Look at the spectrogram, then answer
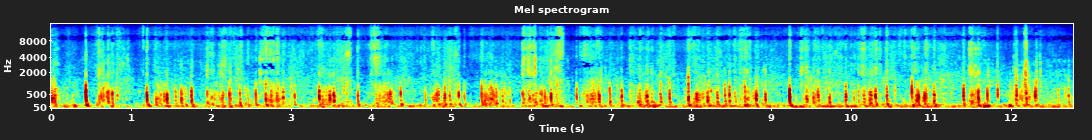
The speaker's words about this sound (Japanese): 久しぶりの公園ですねここはねはい雪がいっぱい綺麗に残ってるんで雪を歩こうとお楽しみください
